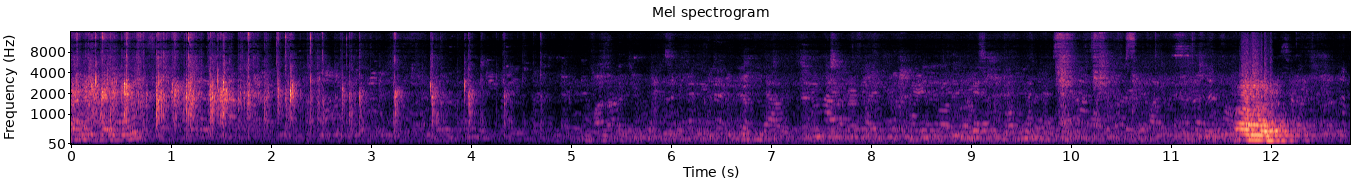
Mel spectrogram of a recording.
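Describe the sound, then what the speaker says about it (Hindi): Audience applause welcoming a guest at a Dhanvantari Day celebration held by NIMA, a steady broad clapping wash that runs the whole length under a host's voice, with a brief louder burst near the end. "जोरदार तालियां बजाकर स्वागत करिए।"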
